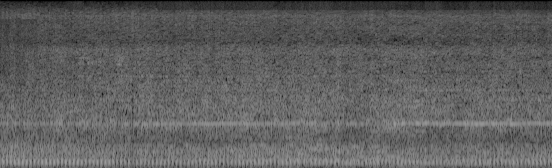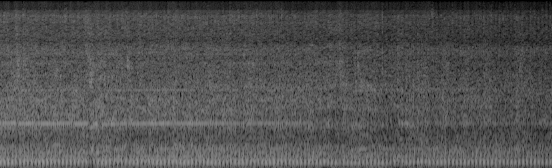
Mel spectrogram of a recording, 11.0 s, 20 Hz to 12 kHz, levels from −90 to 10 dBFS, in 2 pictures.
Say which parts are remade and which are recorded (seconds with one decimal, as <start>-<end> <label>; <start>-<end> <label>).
0.0-3.0 recorded; 3.0-4.9 remade; 4.9-8.6 recorded; 8.6-9.8 remade; 9.8-11.0 recorded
